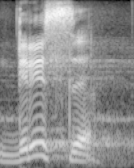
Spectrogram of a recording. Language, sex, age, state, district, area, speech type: Hindi, male, 30-45, Bihar, Begusarai, rural, read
